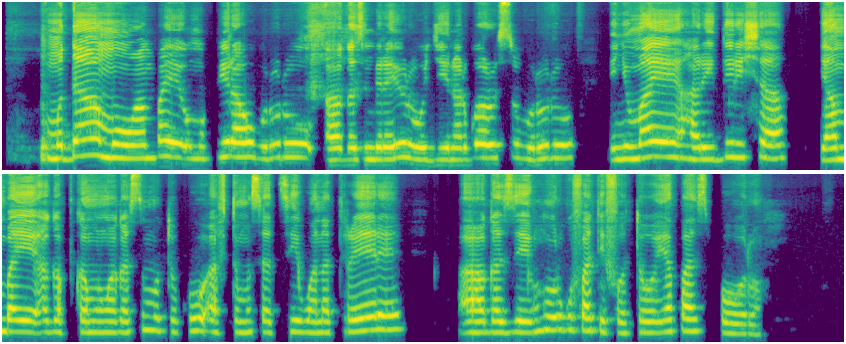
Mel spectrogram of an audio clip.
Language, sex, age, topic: Kinyarwanda, female, 18-24, education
